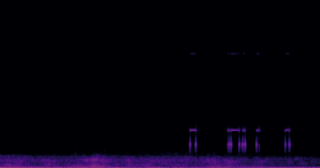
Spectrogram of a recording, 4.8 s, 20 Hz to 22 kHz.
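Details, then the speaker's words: Older 4-wire Lay-Z-Spa Bestway Airjet pump unit, multimeter in continuity mode across the heater connector: short, sharp beeps over a low rumble show a solid connection, so the heater element is good rather than blown. "and you can hear a solid beep that means that it's making a connection and that means that that is good"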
